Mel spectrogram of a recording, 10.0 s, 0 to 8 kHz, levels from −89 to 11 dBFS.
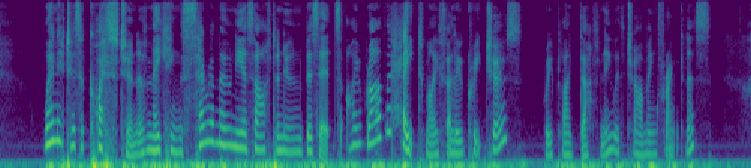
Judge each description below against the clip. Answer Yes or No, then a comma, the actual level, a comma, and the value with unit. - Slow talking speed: Yes, slow, 130 wpm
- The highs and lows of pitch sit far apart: Yes, wide, 8.7 semitones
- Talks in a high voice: Yes, high, 220 Hz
